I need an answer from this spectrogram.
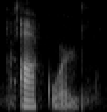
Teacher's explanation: You might hear a little sound as I pull my tongue down from the K position, but you don't make the K on purpose · You won't hear that K really, but you could.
